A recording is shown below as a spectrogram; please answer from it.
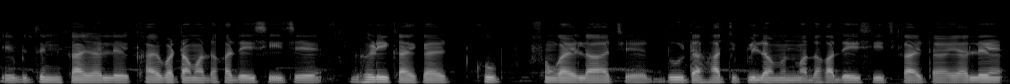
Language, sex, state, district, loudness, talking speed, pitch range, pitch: Halbi, male, Chhattisgarh, Bastar, -33 LUFS, 185 wpm, 100-105 Hz, 100 Hz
